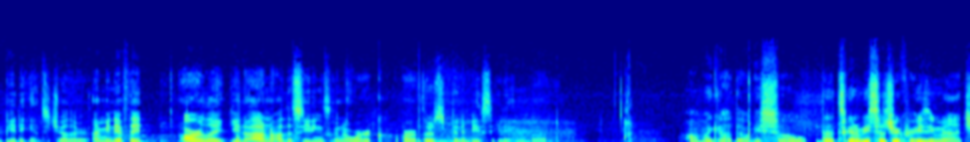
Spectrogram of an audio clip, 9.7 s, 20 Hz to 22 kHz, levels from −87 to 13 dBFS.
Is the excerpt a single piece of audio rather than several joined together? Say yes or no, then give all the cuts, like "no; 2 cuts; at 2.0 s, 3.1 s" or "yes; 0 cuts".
yes; 0 cuts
